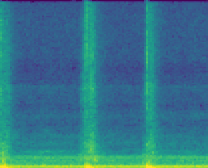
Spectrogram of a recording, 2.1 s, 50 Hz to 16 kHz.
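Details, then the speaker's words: Siccario Cinelifter frame with 8x BH2812 v3 motors, 2x HW60a ESCs, HQ 8x4.5x3 props, Betaflight 4.2.8, on the bench: a deep ringing thrum each time the arm is plucked, about every 0.6 s. It is a low-frequency frame arm resonance too low to filter out. "it's always that sort of same really low frequency so that you've just got no opportunity of uh no opportunity of tuning out with filtering because it's so low"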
